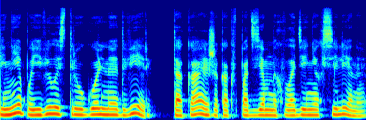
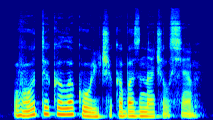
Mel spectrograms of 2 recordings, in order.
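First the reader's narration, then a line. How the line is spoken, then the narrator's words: Mutter. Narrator (Russian): пробормотал Хант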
